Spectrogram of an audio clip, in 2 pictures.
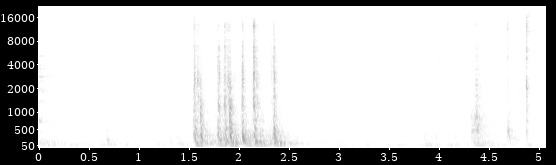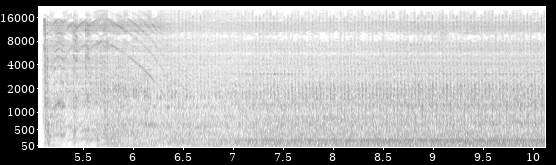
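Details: Renault Fluence after starter motor replacement: starter cranks briefly, engine catches at once and settles into an even, steady idle with no squeal or knock.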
